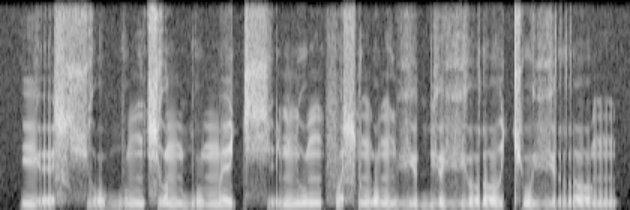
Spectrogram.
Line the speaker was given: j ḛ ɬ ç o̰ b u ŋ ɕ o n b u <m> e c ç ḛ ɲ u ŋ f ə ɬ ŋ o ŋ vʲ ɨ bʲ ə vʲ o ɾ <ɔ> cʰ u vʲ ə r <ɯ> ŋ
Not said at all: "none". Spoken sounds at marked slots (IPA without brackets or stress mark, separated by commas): m, ɤ, ɤ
